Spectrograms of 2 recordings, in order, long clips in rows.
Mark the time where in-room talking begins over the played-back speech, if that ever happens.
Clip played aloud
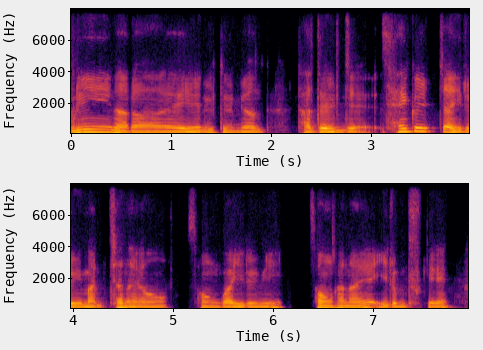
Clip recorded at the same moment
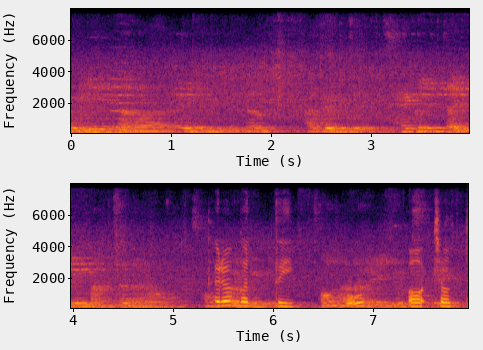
5 s

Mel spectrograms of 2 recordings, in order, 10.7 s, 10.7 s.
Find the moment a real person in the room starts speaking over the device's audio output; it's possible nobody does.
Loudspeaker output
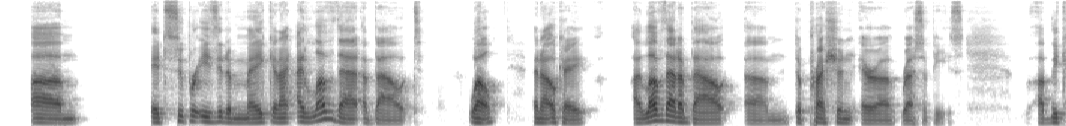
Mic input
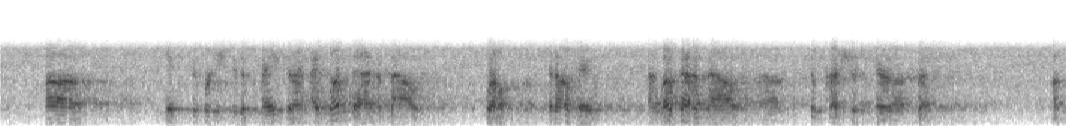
none

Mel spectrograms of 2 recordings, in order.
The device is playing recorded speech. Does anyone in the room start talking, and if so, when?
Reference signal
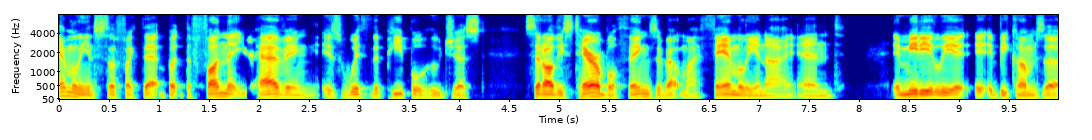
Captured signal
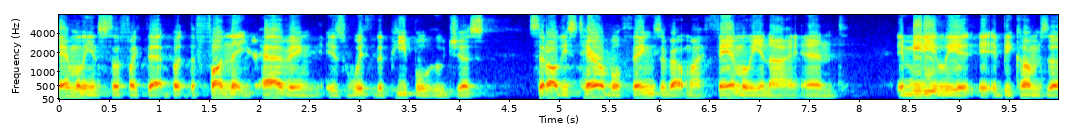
none

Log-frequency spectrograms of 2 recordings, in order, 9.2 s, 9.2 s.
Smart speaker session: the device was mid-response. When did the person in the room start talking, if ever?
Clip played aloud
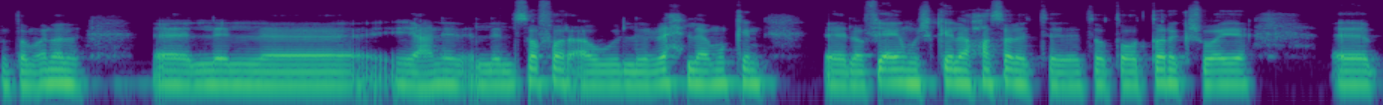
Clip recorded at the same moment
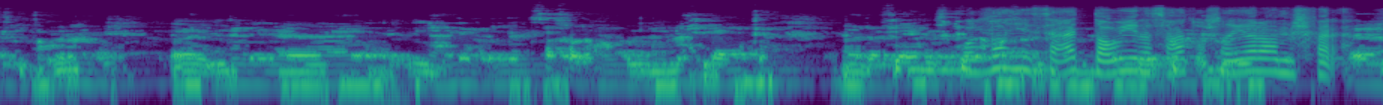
6 s

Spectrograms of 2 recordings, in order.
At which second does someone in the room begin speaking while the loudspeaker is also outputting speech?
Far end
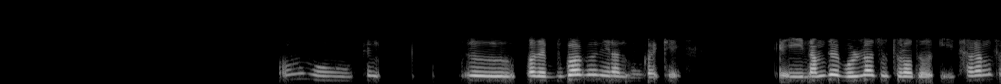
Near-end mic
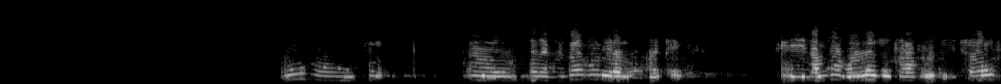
none

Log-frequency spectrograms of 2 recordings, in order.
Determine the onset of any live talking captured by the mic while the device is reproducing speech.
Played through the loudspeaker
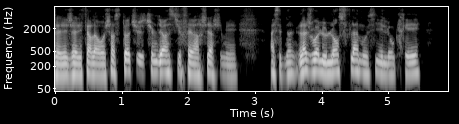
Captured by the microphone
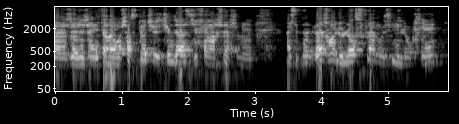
none

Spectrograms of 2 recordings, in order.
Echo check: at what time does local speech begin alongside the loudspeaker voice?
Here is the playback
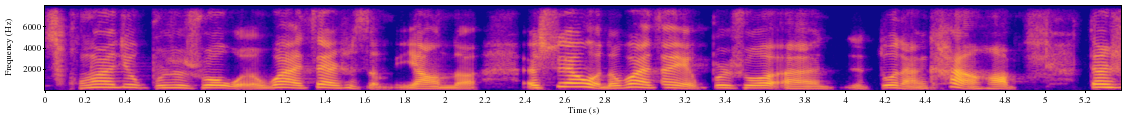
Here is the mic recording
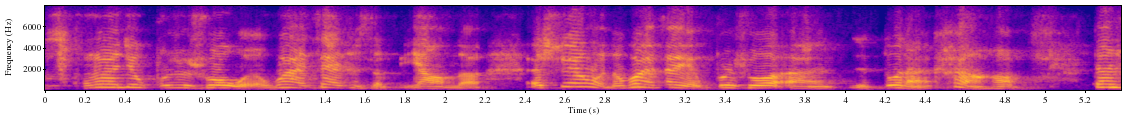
none

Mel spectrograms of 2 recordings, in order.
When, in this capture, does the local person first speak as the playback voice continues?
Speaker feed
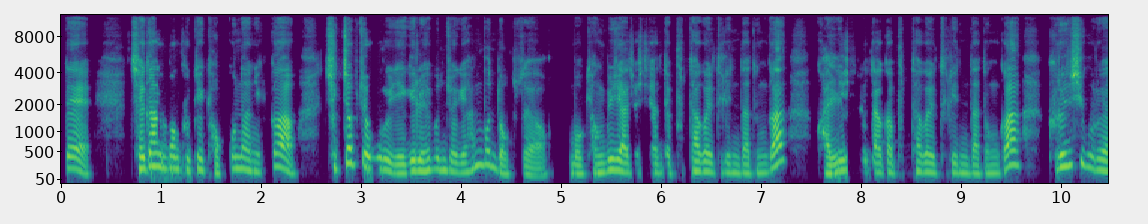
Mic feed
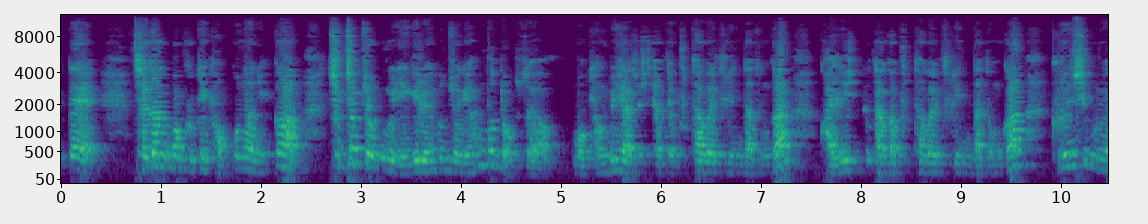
none

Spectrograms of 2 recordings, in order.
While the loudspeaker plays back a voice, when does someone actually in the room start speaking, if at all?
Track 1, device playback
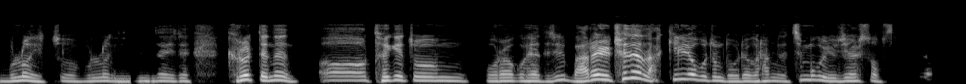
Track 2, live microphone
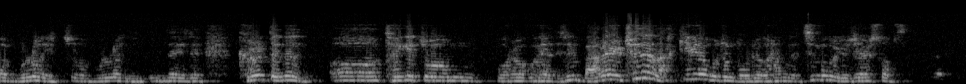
none

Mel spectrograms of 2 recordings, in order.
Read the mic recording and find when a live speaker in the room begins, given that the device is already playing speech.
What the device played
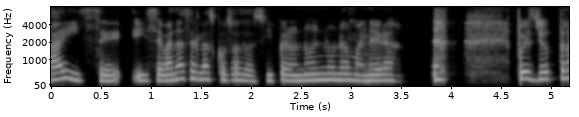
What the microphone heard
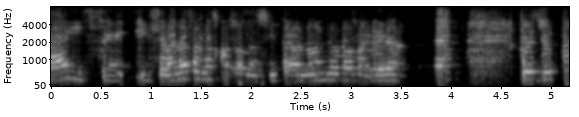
none

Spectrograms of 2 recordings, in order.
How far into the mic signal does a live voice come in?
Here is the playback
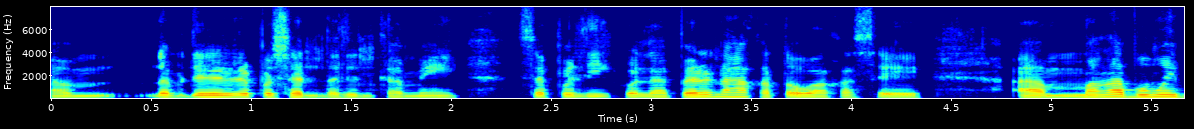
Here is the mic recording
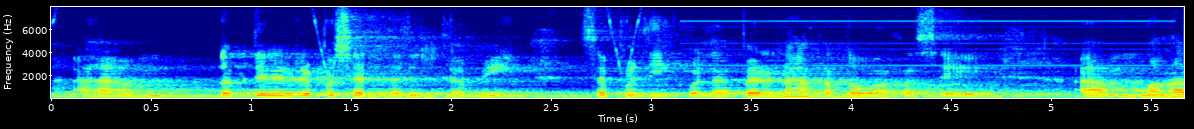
none

